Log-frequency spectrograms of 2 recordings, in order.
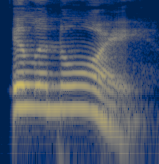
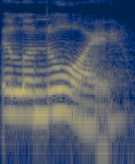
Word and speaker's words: Illinois: Illinois or Illinois. Very subtle.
